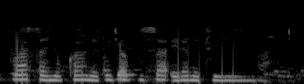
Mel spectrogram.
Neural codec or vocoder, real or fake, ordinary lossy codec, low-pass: none; real; MP3, 24 kbps; 7.2 kHz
